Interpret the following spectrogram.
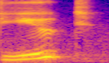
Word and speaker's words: Ute: you're right I mean I believe it's pronounced Ute it's UT the One Tribe and then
